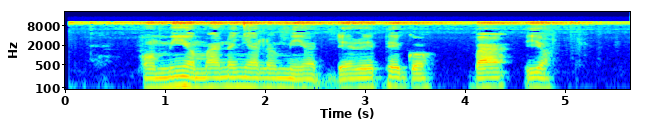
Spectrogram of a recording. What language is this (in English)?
Luo (Kenya and Tanzania)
